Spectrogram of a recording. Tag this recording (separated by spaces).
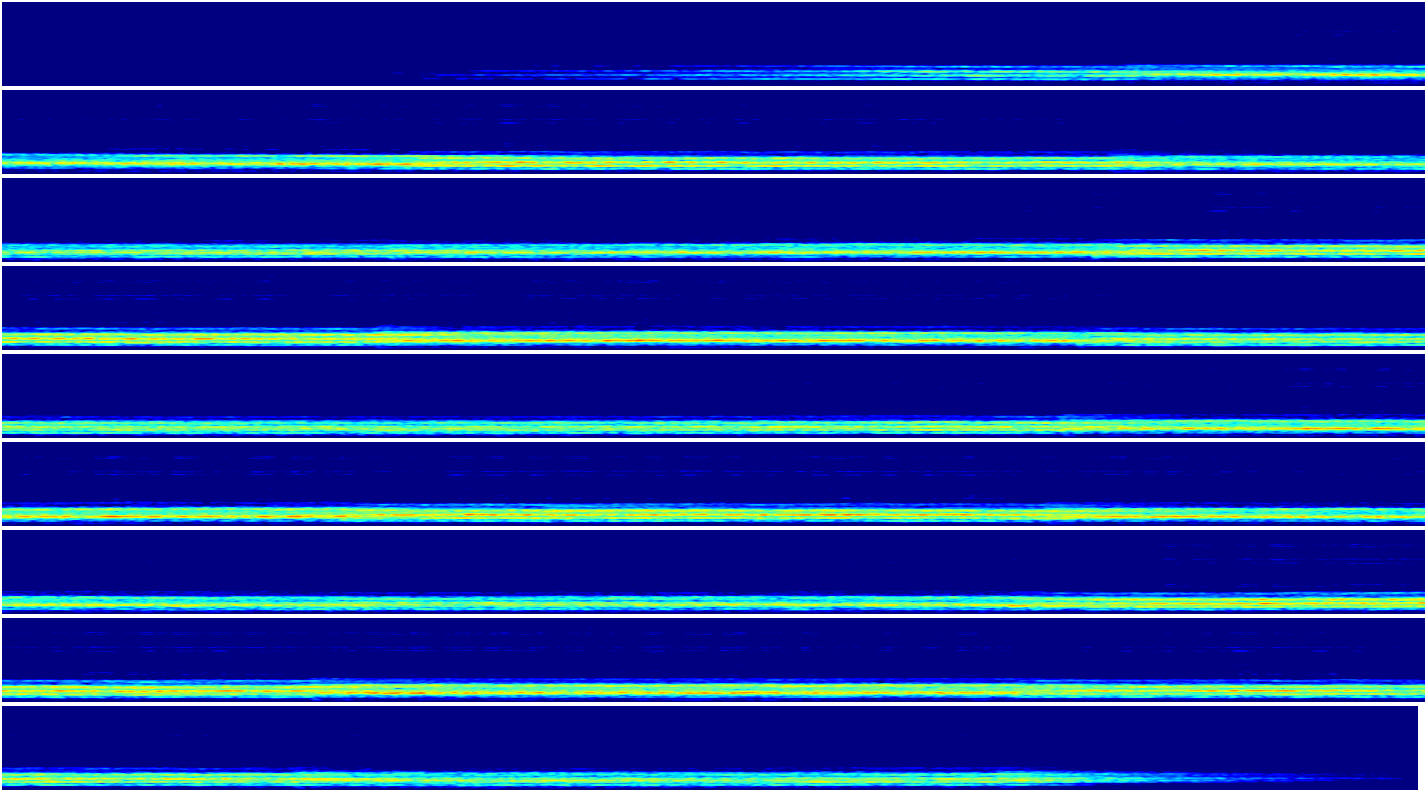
night pad ghost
